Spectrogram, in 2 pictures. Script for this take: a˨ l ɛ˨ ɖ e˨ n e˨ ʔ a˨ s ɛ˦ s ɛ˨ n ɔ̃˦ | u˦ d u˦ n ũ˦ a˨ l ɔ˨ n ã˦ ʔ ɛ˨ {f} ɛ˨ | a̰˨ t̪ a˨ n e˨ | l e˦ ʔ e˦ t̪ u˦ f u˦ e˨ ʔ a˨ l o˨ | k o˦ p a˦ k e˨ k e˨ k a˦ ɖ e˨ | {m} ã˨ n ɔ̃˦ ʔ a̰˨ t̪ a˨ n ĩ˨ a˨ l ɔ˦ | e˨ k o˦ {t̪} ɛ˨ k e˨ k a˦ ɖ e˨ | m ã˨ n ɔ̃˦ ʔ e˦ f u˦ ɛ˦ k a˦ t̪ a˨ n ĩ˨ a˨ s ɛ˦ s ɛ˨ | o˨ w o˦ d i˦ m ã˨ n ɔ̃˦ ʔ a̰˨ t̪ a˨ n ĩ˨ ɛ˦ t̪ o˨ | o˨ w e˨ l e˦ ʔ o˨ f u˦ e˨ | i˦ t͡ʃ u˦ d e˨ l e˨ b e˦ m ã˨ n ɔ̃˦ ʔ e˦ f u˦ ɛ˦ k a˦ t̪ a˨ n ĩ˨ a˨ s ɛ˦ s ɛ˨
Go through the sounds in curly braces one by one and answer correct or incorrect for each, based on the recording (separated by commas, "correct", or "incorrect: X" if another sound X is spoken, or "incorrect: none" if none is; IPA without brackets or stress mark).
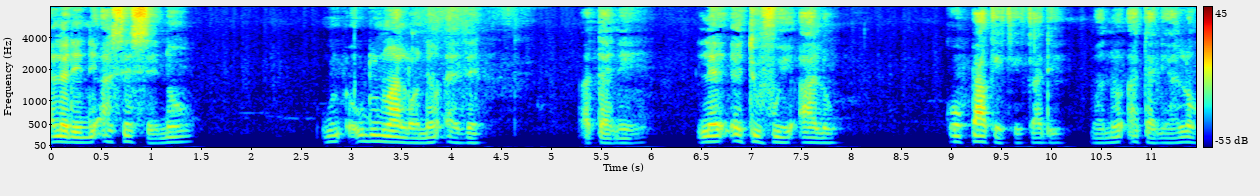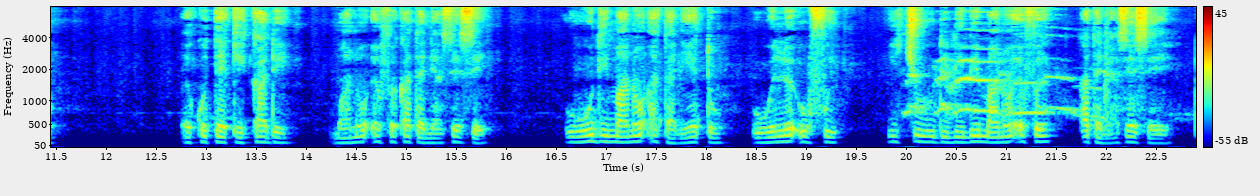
incorrect: v, correct, correct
